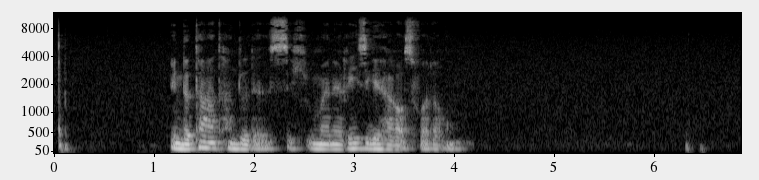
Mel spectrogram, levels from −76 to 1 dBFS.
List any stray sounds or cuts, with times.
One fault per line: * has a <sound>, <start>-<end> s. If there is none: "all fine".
all fine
